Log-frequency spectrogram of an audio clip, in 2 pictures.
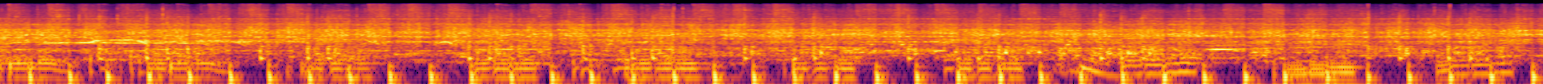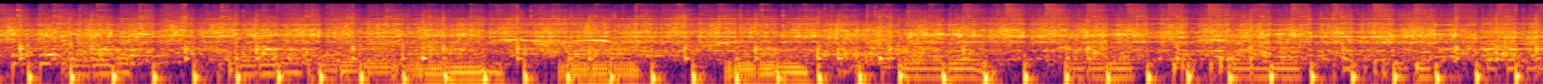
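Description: Live church praise-break music with a steady driving beat and heavy bass, with the congregation clapping along.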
